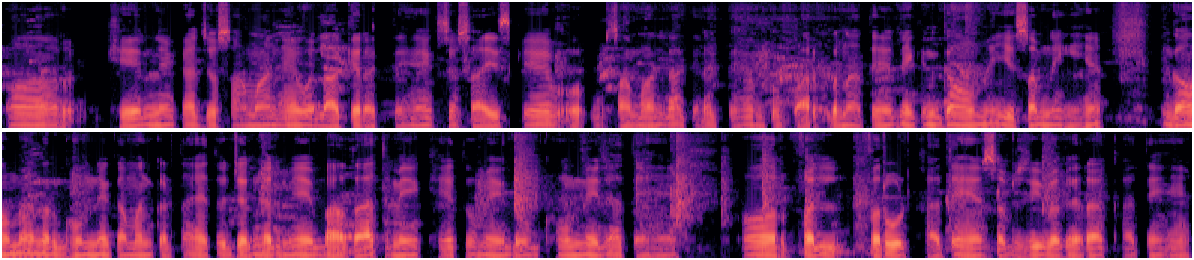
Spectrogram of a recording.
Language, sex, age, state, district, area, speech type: Urdu, male, 18-30, Uttar Pradesh, Gautam Buddha Nagar, urban, spontaneous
